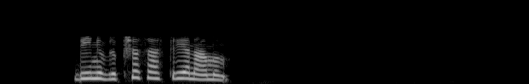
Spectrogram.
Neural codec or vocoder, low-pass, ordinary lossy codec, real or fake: codec, 16 kHz, 4 kbps, FunCodec, trained on Chinese and English, 50 frames a second; 3.6 kHz; none; fake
